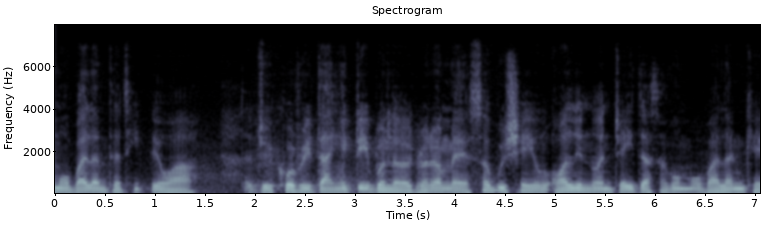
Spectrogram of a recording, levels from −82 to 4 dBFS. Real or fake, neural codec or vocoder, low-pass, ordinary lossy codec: fake; codec, 16 kHz, 0.5 kbps, X-Codec, HuBERT features, trained on LibriSpeech; 7.2 kHz; none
